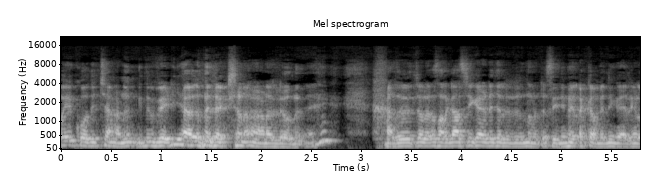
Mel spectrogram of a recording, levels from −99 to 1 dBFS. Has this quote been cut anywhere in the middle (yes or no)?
no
